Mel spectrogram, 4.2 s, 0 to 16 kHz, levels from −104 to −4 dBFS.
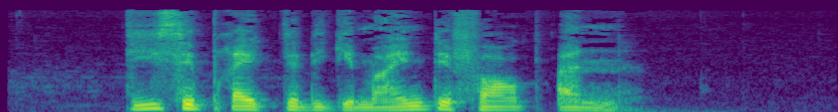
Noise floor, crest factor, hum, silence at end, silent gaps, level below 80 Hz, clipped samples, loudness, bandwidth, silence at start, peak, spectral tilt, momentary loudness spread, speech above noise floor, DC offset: -78 dBFS; 20 dB; none; 1.1 s; none; -42 dBFS; under 0.1%; -23 LUFS; 11.5 kHz; 0.65 s; -4 dBFS; -6 dB/octave; 9 LU; 56 dB; under 0.1%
